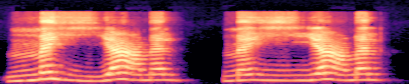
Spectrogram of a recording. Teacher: We cancel the noon and we take the letter meem and the letter ya in one. We will We make it like idgham.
